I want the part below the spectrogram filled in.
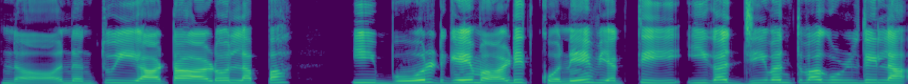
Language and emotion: Kannada, fearful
